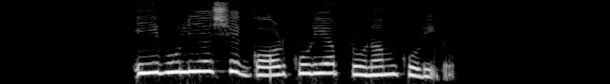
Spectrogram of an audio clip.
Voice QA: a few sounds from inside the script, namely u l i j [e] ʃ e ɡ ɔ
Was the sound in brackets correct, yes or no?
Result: no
